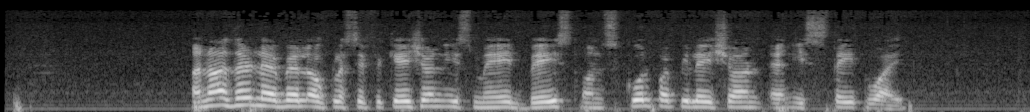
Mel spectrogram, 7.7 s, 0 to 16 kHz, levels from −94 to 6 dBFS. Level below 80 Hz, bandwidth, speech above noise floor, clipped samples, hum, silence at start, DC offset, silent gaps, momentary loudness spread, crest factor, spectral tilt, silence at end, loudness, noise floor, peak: -46 dBFS; 11 kHz; 36 dB; under 0.1%; none; 0.1 s; under 0.1%; none; 12 LU; 16 dB; -7 dB/octave; 0.9 s; -17 LUFS; -52 dBFS; -2 dBFS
